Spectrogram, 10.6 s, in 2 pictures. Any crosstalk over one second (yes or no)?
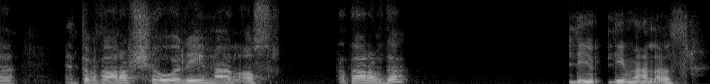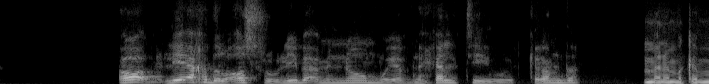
no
